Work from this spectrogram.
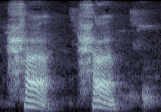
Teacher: Huruf ha makhrajnya adalah berada di tengah tenggorokan ya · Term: ha kecil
